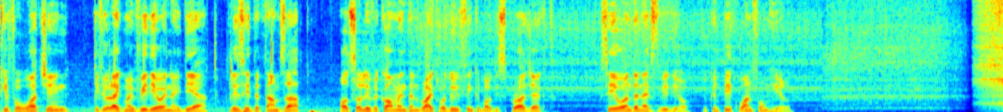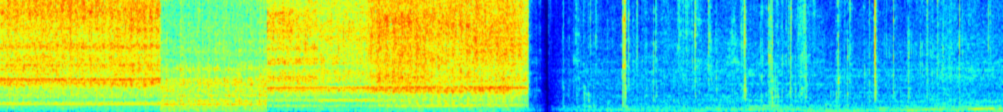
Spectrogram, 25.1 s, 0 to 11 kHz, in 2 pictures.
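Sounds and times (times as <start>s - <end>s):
drill press sanding whir: 5.1s - 19.2s.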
